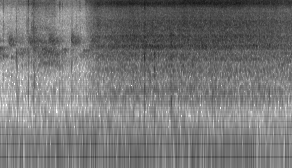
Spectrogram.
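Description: Grated pointed gourd drops into hot spiced oil in a pan, a few light clinks giving way to a loud, sustained bright sizzle and hiss that holds steady to the end.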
